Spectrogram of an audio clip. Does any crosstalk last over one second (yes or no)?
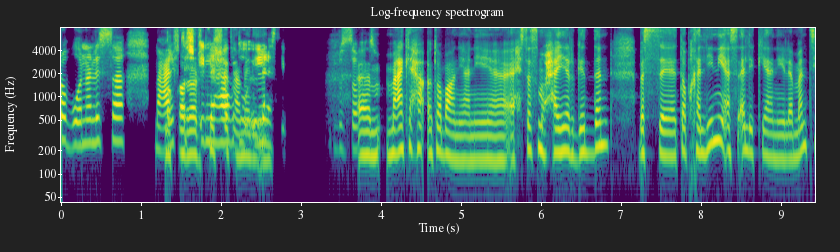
yes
